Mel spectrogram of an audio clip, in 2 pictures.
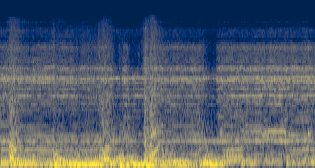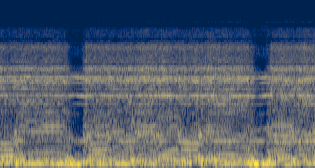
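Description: Live rock band playing: electric guitars, bass guitar and drums, with several sharp drum and cymbal hits spaced a second or two apart.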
